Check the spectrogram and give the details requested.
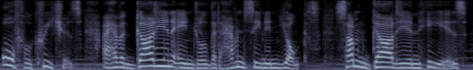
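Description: A woman playing a grumpy, impatient, sardonic older woman, telling her story in the first person in a wry, expressive way. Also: fairly low pitch, a little fast, faint music behind, lightly acted.

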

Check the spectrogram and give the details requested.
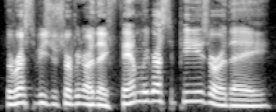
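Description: A man's voice: on the high side, animated, fast, no room sound. Male host, casual interviewer, rephrases his questions as he goes; dry, close recording. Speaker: podcast host, food interviewer.

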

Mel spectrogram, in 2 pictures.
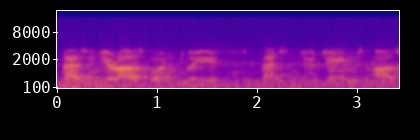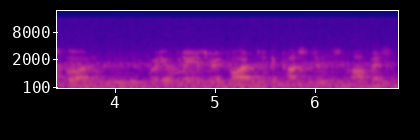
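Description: An actor playing a formal airport announcer in a 1950s radio drama. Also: male voice, medium pitch, measured pace, natural voice. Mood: impersonal. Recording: echoing PA, loud background noise.

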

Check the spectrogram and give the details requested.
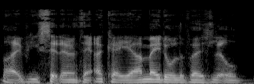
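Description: A man's voice: on the low side, level tone, racing, dry recording. A man hosting an interview, asking curious, conversational questions. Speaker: interviewer, host.

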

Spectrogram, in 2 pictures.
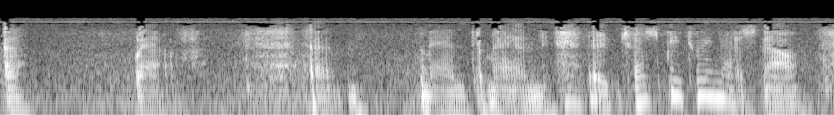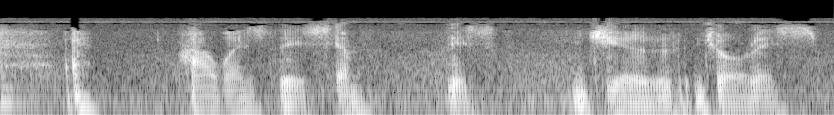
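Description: An actor playing an older, stuffy and prurient investment-house boss in a radio drama, hemming and hawing pompously. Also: male voice, sits low, very animated, slow pace, long pauses, heavily acted. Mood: sly, chummy. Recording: muffled, noisy old radio broadcast.

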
